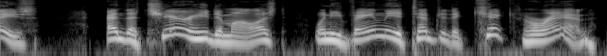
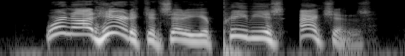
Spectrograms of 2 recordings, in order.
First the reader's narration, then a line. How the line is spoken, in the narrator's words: bellowed Judge Whitberg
